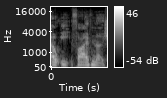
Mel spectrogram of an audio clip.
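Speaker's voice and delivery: ordinary delivery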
